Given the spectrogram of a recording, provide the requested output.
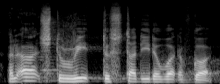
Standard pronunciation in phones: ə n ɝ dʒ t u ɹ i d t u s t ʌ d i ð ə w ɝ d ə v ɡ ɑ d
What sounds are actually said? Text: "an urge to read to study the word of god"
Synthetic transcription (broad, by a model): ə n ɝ tʃ t u ɹ i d t u s t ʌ d i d ə w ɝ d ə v ɡ ɑ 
